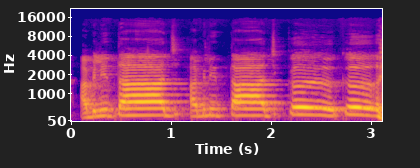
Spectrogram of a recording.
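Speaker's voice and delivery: high, loud mock dog call. Teacher pretends to call puppy for food, calling out. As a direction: stretch out the stressed syllable as if calling a pet. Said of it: "chama o cachorrinho".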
